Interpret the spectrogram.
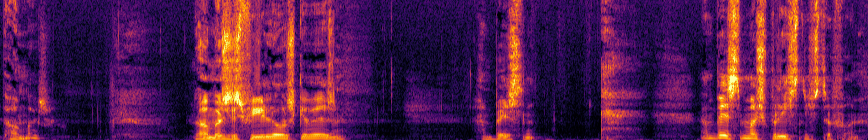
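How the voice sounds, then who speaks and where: An actor playing a cagey, melancholy village blacksmith in a radio drama, halting and evasive. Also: male voice, mid-range voice, expressive, gravelly, fairly bright tone, slightly rough, exaggerated voice. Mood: evasive, bleak.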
